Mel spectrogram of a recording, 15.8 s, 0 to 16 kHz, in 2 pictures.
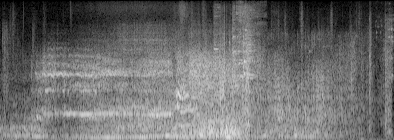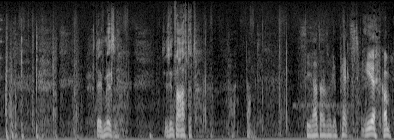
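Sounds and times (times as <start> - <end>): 
speeding car skidding: 0.4 - 6.8
car crashing into another car: 0.7 - 7.7
speech: 11.2 - 12.0, 14.0 - 15.7.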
